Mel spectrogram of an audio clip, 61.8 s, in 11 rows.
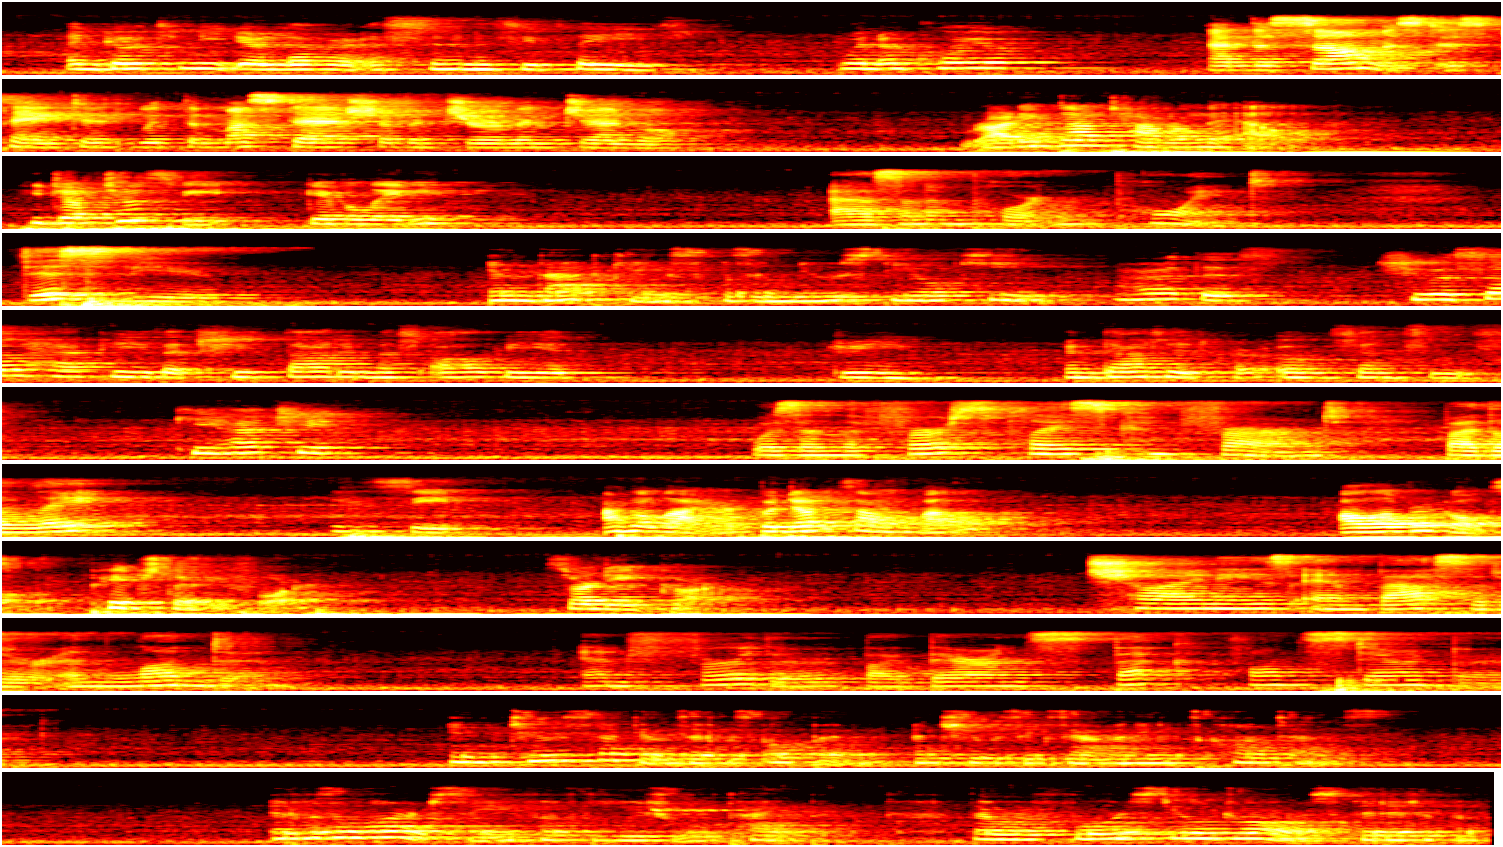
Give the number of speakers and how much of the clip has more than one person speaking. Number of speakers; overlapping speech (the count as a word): five, no overlap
